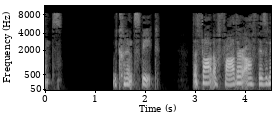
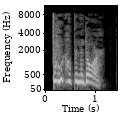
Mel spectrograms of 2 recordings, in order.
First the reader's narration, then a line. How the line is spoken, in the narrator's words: exclaimed Margot to stop me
